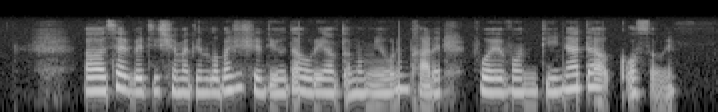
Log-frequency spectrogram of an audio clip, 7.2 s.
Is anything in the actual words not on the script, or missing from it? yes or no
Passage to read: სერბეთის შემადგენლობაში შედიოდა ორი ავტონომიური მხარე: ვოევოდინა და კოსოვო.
no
